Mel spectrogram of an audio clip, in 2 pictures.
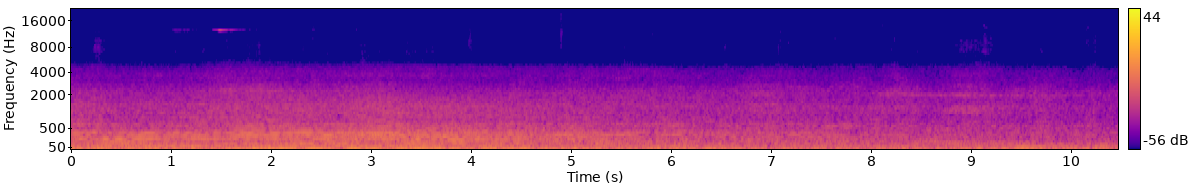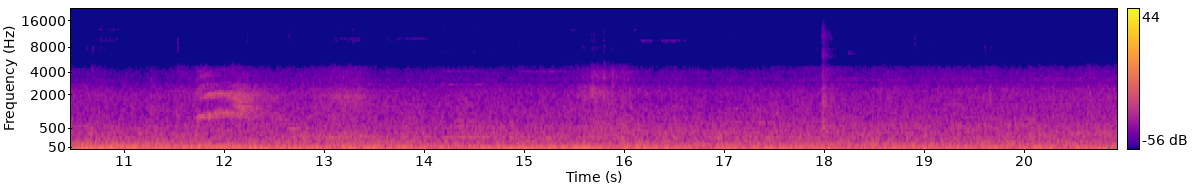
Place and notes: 鹽埕區教仁里, Kaoshiung City - Walking in the small roadway
Walking in the small roadway, Traffic Sound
